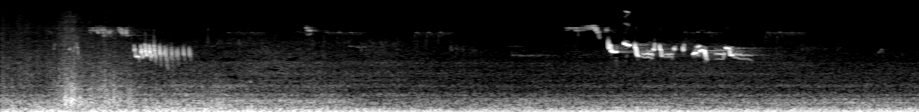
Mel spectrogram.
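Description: Small songbird chirping: one short buzzy chirp about a second and a half in, then a quick run of high twittering notes about six seconds in, the loudest part, over a faint steady background hiss.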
